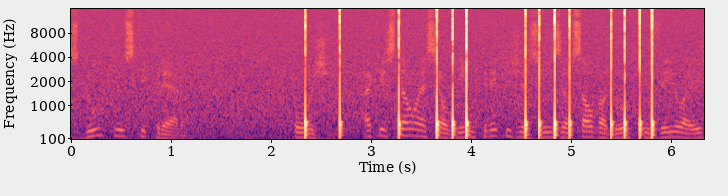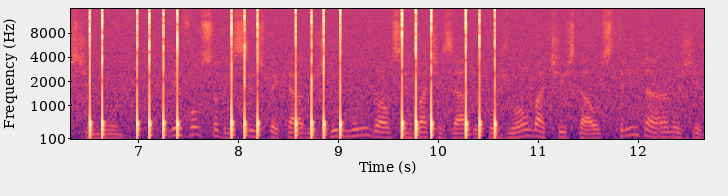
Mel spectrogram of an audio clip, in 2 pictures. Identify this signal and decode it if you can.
Tap code, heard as knocks on wood, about 7 knocks a second, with speech in Portuguese. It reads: ACTION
